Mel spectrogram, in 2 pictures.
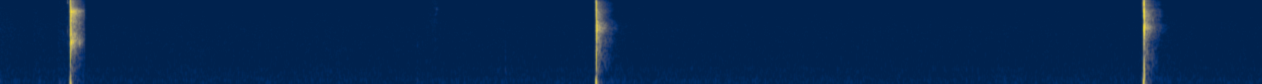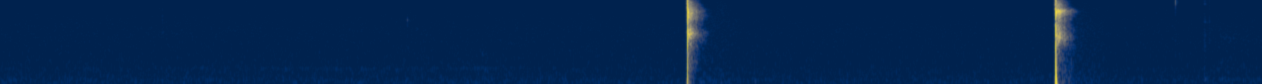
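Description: Five crisp finger snaps ring out alone in silence, spaced several seconds apart at an uneven pace, each one a sharp, bright click that dies away instantly.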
